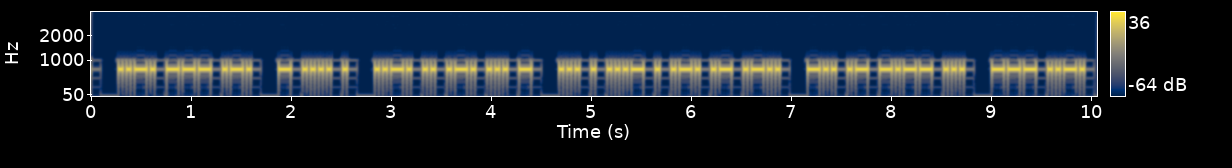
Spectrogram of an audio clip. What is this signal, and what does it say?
Morse code, heard as a keyed tone, about 30 wpm, 750 Hz. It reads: FOR THE FIRST SEVERAL DAYS OF
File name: Morse / 30WPM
